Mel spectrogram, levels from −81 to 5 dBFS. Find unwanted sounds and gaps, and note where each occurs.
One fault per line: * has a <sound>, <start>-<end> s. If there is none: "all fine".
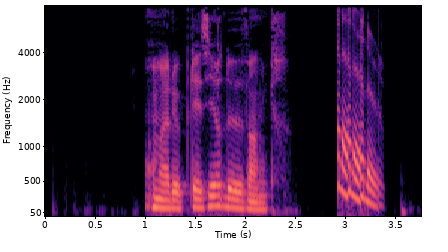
* has a chirp, 2.9-3.4 s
